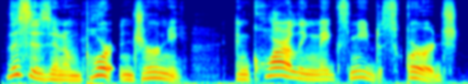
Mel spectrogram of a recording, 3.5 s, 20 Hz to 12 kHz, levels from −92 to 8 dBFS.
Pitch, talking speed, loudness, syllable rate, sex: 185 Hz, 170 wpm, -19 LUFS, 6.3 syllables/s, female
